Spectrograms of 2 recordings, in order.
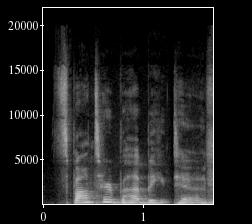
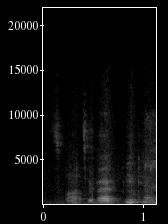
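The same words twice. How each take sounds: First: Said in the usual way. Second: Very soft, barely audible aside; feed the line under your breath; quiet off-mic cue; hushed prompt. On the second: Real, not acted.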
